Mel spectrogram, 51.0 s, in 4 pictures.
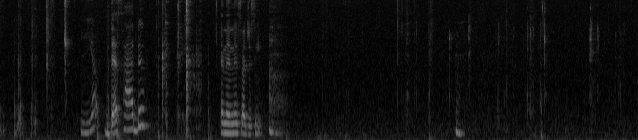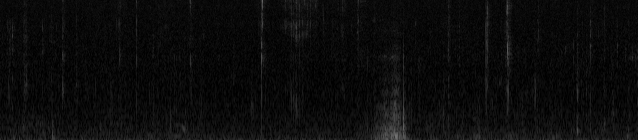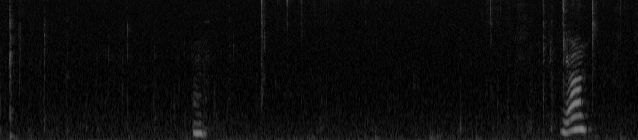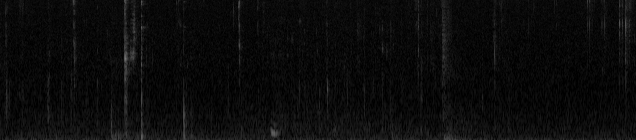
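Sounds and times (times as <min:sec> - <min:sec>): person chewing food: 0:00.0 - 0:01.5, 0:07.8 - 0:33.0, 0:37.4 - 0:47.1, 0:47.9 - 0:51.0.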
